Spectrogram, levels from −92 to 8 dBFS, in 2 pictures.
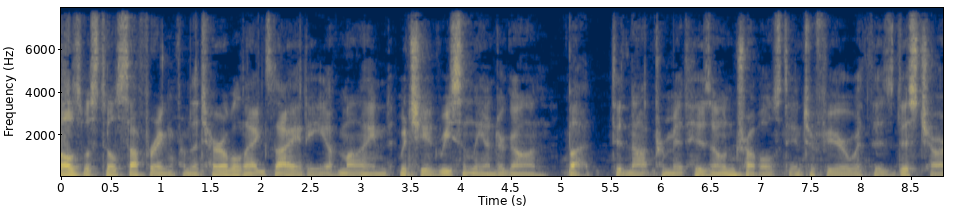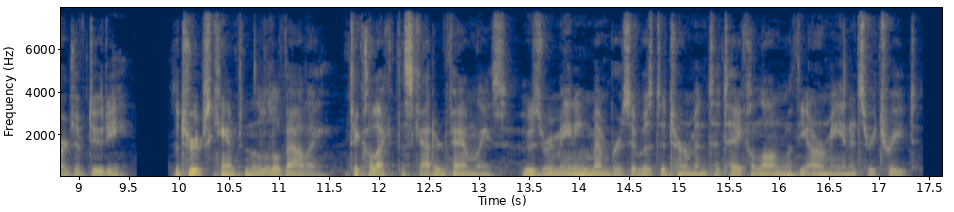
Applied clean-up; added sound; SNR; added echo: none; none; none; none.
